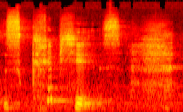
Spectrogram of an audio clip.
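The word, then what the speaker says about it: Scheepjes: l'info, si vous avez raté l'épisode, ça se prononce Scrippies.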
